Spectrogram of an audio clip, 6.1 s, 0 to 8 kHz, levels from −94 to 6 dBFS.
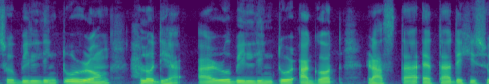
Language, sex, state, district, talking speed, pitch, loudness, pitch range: Assamese, male, Assam, Sonitpur, 120 wpm, 115 Hz, -21 LUFS, 110-130 Hz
